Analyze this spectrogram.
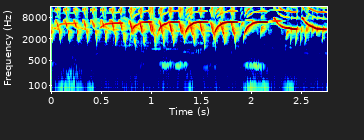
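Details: Canary song from a duel used to train competition birds: a fast roll of rising whistled notes over a dense chattering trill.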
